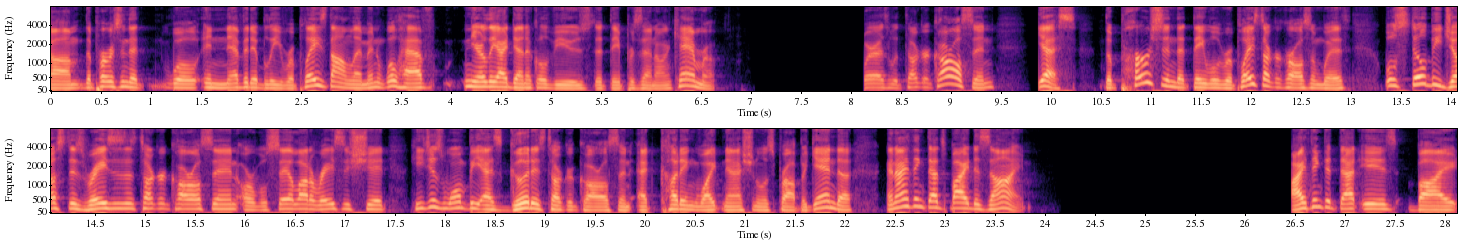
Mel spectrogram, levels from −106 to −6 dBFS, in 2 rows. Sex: male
